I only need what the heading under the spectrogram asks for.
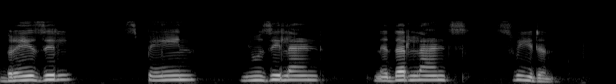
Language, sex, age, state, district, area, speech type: Sanskrit, female, 45-60, Karnataka, Bangalore Urban, urban, spontaneous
